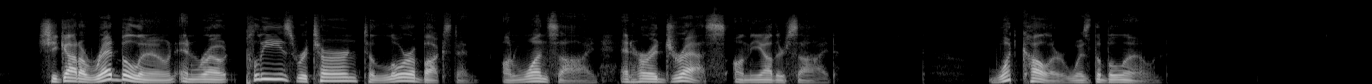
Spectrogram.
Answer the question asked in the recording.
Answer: It was a red balloon.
